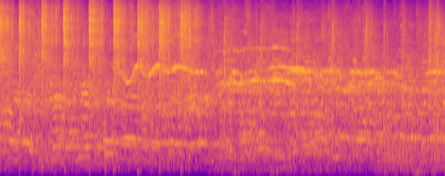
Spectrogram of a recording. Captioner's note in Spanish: Cacerolazos, silbidos, gritos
